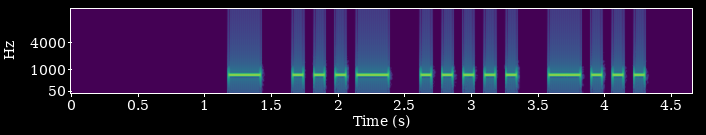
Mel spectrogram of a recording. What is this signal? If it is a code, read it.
Morse code, heard as a keyed tone, about 15 wpm, 700 Hz. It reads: TV5B
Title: Four Challenging Letter-Number Combinations 15wpm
